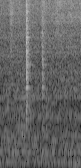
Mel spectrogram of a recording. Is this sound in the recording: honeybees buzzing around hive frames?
no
